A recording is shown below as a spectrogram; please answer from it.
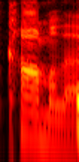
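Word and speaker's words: Kamala: He said, "Who is Camila Harris?" Come on. He said she's a I haven't said her name wrong. It's Kamla. I'm so sorry. Kamla. If you can't say Kamla, just say Harris.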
